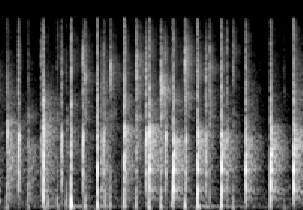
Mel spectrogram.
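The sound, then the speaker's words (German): Four people clap their hands for about four seconds, applauding the Mercedes Formula E season, with sharp overlapping slaps in a quick, uneven rhythm and no talking. “Lass mal alle in die Hände klatschen, äh, der Vollständigkeit halber, für diese Mercedes-Saison.”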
